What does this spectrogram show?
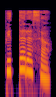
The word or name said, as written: ಪದರಿಸು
